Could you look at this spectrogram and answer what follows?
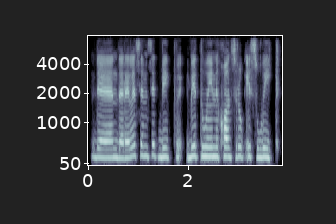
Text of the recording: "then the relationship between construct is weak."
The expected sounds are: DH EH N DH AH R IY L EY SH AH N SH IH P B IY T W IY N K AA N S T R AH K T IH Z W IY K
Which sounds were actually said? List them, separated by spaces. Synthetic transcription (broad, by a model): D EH N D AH R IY L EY S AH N S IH B B IY T W IY N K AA N S T R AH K IH S W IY K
